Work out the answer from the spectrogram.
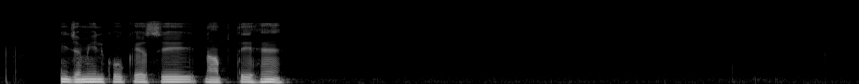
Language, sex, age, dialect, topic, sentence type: Hindi, male, 25-30, Kanauji Braj Bhasha, agriculture, question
